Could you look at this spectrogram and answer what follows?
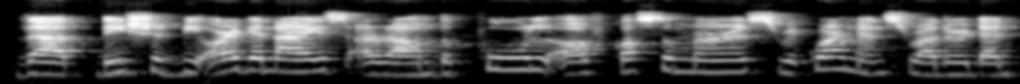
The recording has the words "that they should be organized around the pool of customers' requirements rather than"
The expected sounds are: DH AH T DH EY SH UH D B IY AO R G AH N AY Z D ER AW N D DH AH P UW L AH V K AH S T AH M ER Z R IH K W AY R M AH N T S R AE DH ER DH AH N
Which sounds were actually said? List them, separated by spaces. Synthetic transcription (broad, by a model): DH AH T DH EY SH UH D B IY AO R G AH N AY S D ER AW N D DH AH P UW L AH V K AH S T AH M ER S R IH K W AY R M AH N T S R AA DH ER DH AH N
